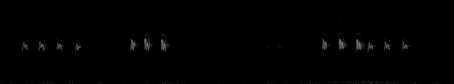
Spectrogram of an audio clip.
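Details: Begging yellow-vented bulbul chick calling for its parent: groups of quick, high, piercing chirps of four, three and then about seven notes, with a brief soft trill between.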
